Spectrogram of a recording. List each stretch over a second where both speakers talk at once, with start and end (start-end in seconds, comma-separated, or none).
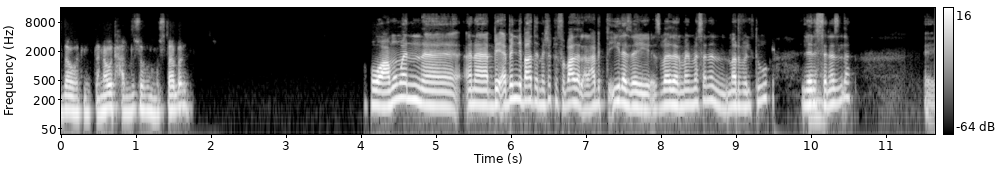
none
